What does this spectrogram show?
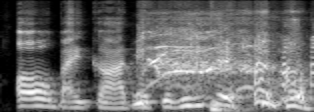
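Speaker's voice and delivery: mock-shocked shout about the phone call; alarmed outcry. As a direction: blurt it out in alarm. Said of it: "I said".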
